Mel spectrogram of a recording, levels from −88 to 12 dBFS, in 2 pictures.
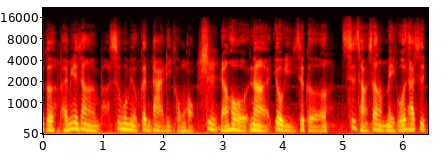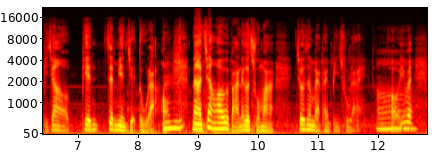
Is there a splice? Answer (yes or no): yes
